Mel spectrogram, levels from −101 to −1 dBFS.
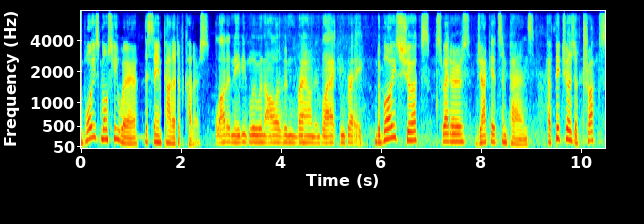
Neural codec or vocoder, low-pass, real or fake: codec, 16 kHz in and 24 kHz out, 1.1 kbps, FireRedTTS-2 codec; 7.2 kHz; fake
